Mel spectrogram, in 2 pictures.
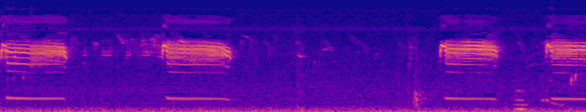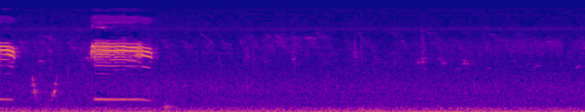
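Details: Bronze-winged jacana calling: five loud, harsh buzzy bursts, each about half a second to a second long with a low steady tone beneath, spaced irregularly, with constant hiss in between.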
